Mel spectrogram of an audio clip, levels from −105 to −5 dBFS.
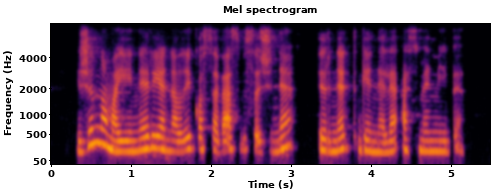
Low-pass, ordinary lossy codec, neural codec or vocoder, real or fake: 7.2 kHz; Opus, 24 kbps; none; real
